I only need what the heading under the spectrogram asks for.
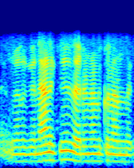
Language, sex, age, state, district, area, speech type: Tamil, male, 18-30, Tamil Nadu, Ranipet, rural, conversation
